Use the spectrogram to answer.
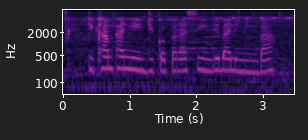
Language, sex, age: Southern Sotho, female, 18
